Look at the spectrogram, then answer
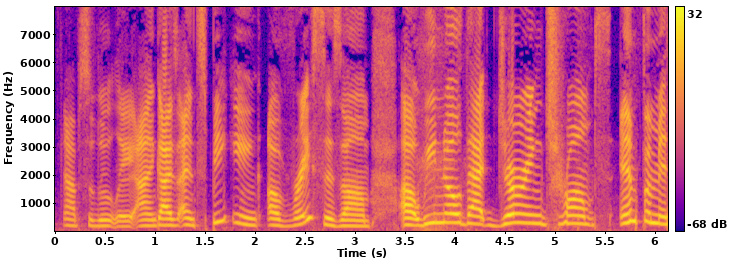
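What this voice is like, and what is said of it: Usual voice. Nothing is said of it.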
